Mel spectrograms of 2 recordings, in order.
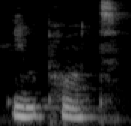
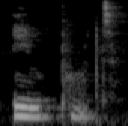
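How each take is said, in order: First: The stress is on the second syllable. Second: The stress is on the first syllable. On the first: It is used as a verb. "This is a verb, and so stress is falling on the second syllable" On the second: It is used as a noun. "stress falls here on the first part, and so this is a noun"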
